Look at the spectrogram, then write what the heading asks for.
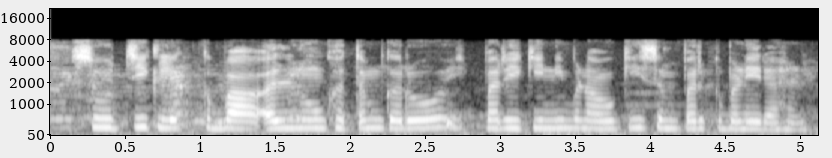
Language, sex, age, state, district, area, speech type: Punjabi, female, 18-30, Punjab, Ludhiana, rural, read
